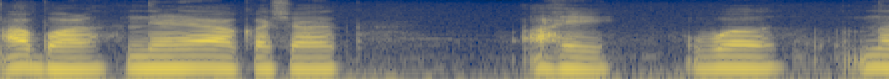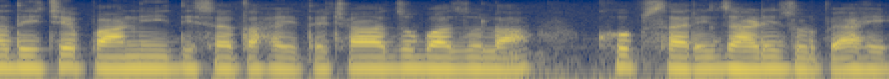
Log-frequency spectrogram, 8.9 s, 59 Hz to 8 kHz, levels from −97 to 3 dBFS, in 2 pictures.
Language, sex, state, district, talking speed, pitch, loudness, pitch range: Marathi, male, Maharashtra, Mumbai Suburban, 100 wpm, 120 Hz, -19 LUFS, 115-120 Hz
